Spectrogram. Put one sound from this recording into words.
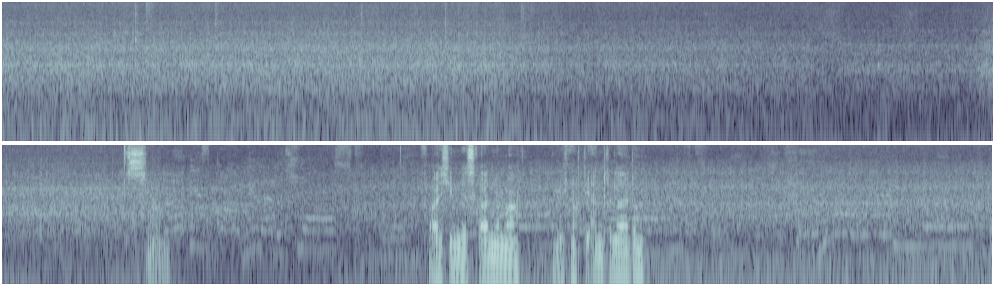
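A tractor engine idles with a low, steady hum.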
